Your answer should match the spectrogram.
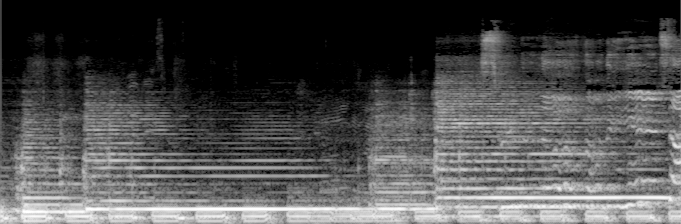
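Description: Heavy metal band playing live: distorted electric guitars hold long ringing chords over bass and a steady drum beat. A female voice comes in singing a held note in the second half.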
